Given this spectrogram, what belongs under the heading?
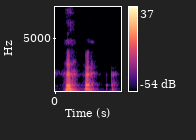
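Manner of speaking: short chuckle. A narrator's reading. Porphyry laughs.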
